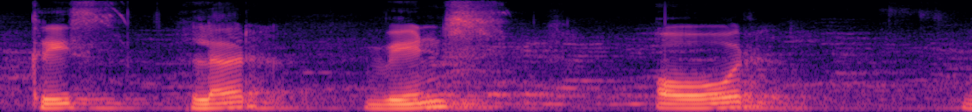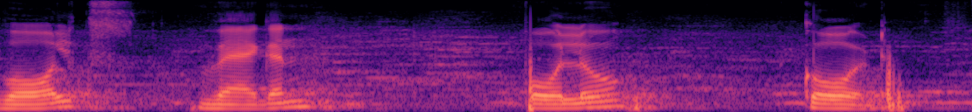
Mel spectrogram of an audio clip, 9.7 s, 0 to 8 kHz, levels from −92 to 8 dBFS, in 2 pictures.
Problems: constant background noise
